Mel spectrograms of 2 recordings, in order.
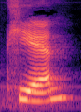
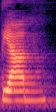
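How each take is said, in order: First: The vowel after i sounds like 'e'. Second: The vowel after i sounds like 'a'. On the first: The speaker calls it right. "Tapi mien, tien" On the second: The speaker calls it wrong. "bukan bacanya tian"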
